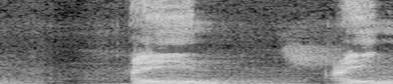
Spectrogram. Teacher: Ain Maksudnya di tengah-tengah tenggorokan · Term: huruf Ain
